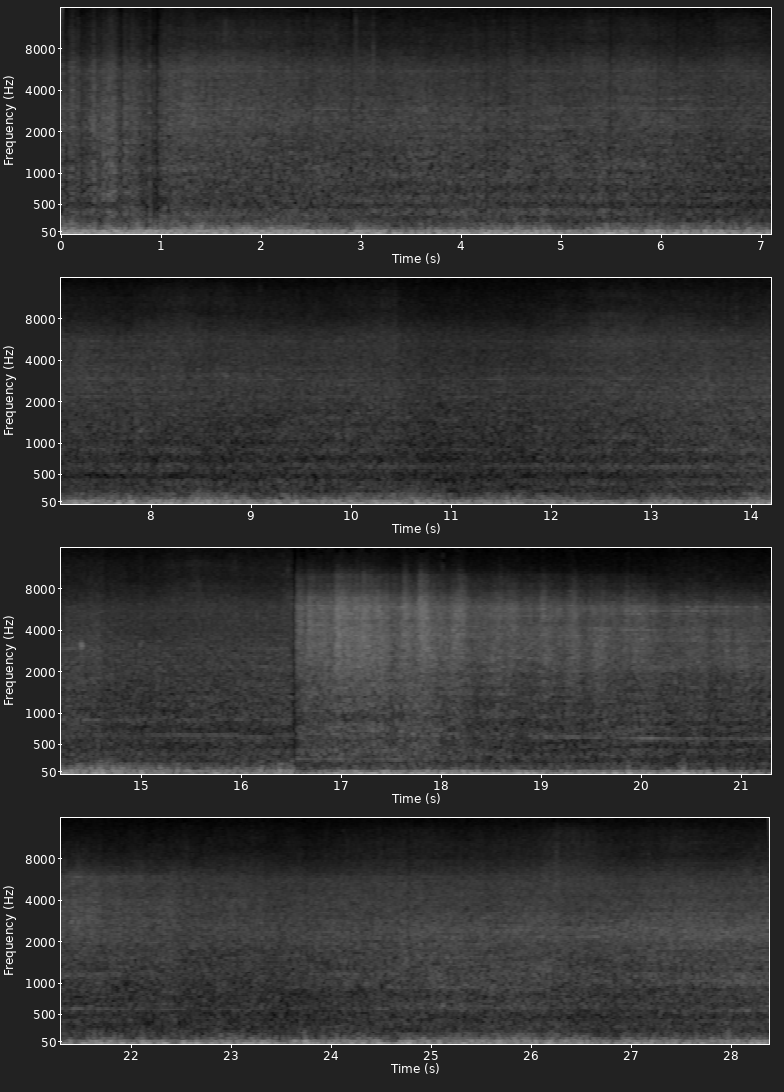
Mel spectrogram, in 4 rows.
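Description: Boeing 737 jet airliner on final approach and landing, its engines a steady rumble with a faint whine, under heavy wind rumble and buffeting on the microphone. Just past the middle, a louder rush of noise lasts a couple of seconds.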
